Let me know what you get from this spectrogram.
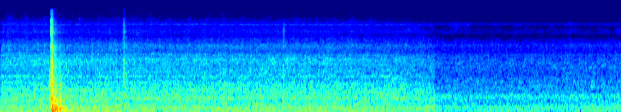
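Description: A car door shutting with one loud thump about half a second in, over a steady low street rumble that drops quieter about four seconds in.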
